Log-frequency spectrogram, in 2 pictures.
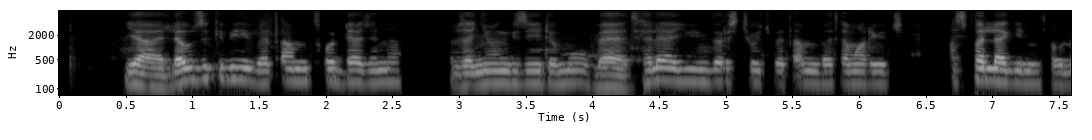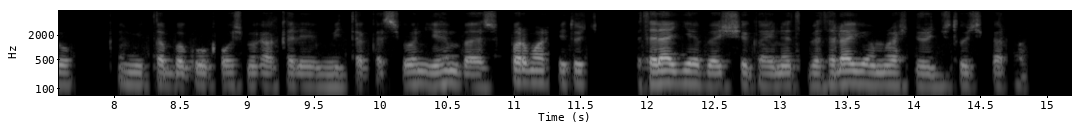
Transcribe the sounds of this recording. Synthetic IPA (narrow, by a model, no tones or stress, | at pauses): jaləwzɨɡɨβe̞bət̪ʼamt̪ʰwd̪ːad͡ʒɨnːa | ʔaβzaɲːawnɡize̞d̪əɡmo̞bət̪ʰələjajːujunivəɾsi̥t̪ʰiwo̞t͡ʃːbət̪ʼambət̪ʰəmaɾiwo̞t͡ʃː | ʔasfəlːaɡinəwt̪ʰəβɨlo̞ | kʰəmːit̪ʼːəbːəkʼubɨkʼəwot͡ʃːməkʰakːəljɛmːit̪ʼːəkʼːəsːi̥ho̞njɪhɨmbəsu̥pʰːəɾmaɾkʰe̞t̪ʰo̞t͡ʃː | bət̪ʰələjajːɛbəʃɪɡajnət̪bət̪ʰələjajːuamɾaʃd̪ɨɾɨd͡ʒːɪt̪ʰo̞t͡ʃːjɪkʼəɾbal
